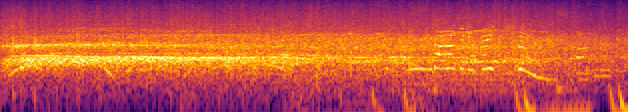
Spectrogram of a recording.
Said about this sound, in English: Do join me, please, in giving the most roof-raising round of applause to the utterly brilliant Catlin Moran.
